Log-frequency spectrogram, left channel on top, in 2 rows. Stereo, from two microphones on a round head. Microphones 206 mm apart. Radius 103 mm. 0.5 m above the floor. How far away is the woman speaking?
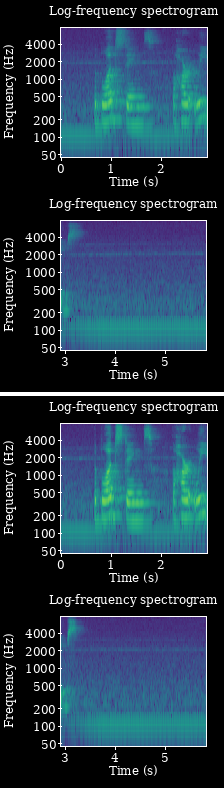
About 0.9 m.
